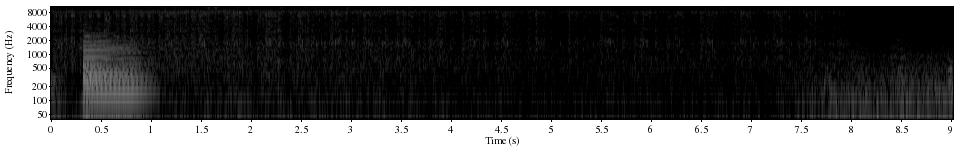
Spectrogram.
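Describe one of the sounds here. An electric hand mixer whirs softly in a bowl.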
